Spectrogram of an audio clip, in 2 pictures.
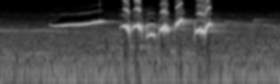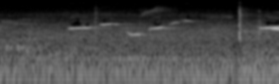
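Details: Female white-rumped shama prompting the male: a rising whistle opens a loud burst of five quick, harsh warbled notes, followed by softer scattered whistles and a click.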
